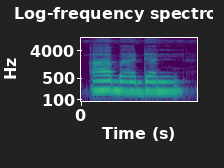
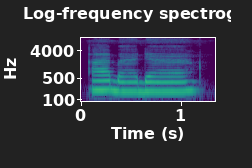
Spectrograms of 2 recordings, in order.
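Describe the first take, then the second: First: The word ends with a final n sound. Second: The word ends on a lengthened vowel, no n. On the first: The reading continues without stopping. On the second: The reader stops at this word.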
